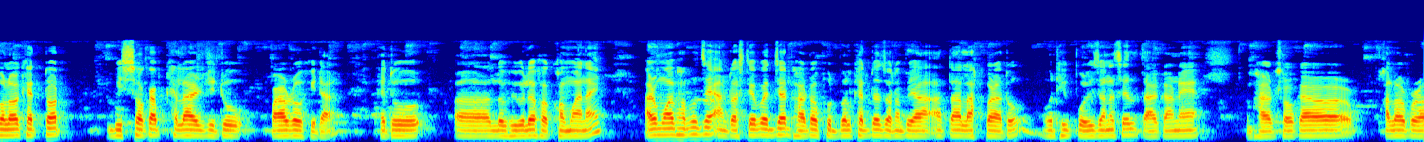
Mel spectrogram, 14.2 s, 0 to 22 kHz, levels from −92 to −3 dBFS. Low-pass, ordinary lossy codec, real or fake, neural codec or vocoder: none; none; real; none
